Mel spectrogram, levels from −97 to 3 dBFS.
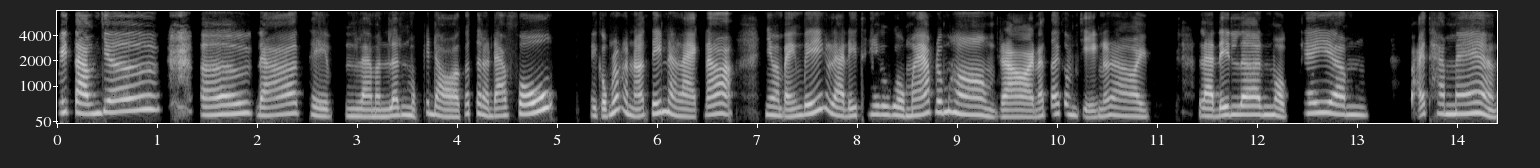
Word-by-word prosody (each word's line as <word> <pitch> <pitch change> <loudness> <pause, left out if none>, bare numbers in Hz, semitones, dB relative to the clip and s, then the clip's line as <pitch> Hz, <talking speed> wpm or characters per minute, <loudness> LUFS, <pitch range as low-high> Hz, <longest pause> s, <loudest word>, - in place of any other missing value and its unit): Quyết 295 0 +1
tâm 265 -1 +5
chứ, 300 - +1 0.9
ừ, 245 +5 +2
đó, 225 +5 0
thì 205 -5 -3 0.2
là 190 -2 -2
mình 185 0 -2
lên 215 +2 -1
một 205 -4 -2
cái 270 - -7
đồi 185 -6 0
có 260 - -7
tên 260 -2 -4
là 220 - -1
Đa 200 +1 -1
Phú, 270 - +5 0.4
thì 210 - -6
cũng 190 +3 -1
rất 340 +5 +1
là 285 - -2
nổi 195 -3 +1
tiếng 270 +6 0
Đà 265 - +1
Lạt 185 -3 0
đó, 245 +2 +2 0.3
nhưng 230 -1 -1
mà - - -1
bạn 200 +2 -1
biết 285 +10 +2
là 215 - +1
đi 200 +2 -2
theo 235 +1 -4
Google 210 -3 -1
Maps, 260 +8 +2
đúng 295 +1 0
hông? 230 - +1
Rồi 180 0 +3
nó 195 - -1
tới 240 +2 -2
công 250 -5 -5
chuyện 175 -2 -5
nữa 200 - -2
rồi, 195 -4 -2 0.5
là 200 -1 +3
đi 210 +3 +2
lên 235 0 +2
một 195 -5 -1 0.2
cái, 280 +1 0
ơ, 245 -2 +3 0.6
bãi 370 -9 -2
tha 255 -1 -5
ma. 255 -4 +1
230 Hz, 220 wpm, -23 LUFS, 200-260 Hz, 0.9 s, tâm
